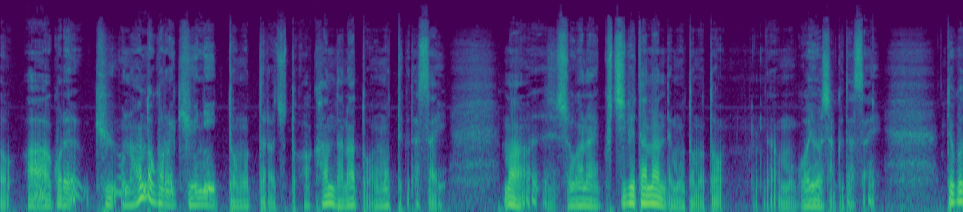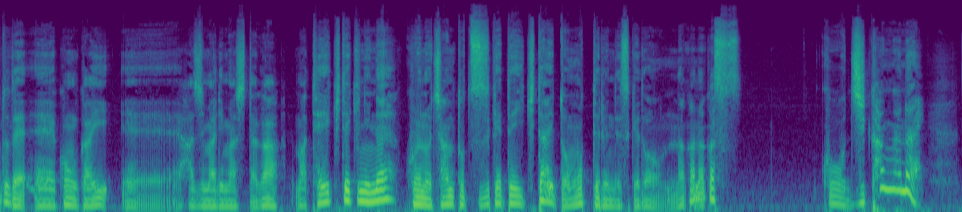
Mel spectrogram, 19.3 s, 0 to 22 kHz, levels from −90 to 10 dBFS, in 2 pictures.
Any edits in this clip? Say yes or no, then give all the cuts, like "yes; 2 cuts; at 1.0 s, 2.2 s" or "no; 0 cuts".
yes; 1 cut; at 12.5 s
